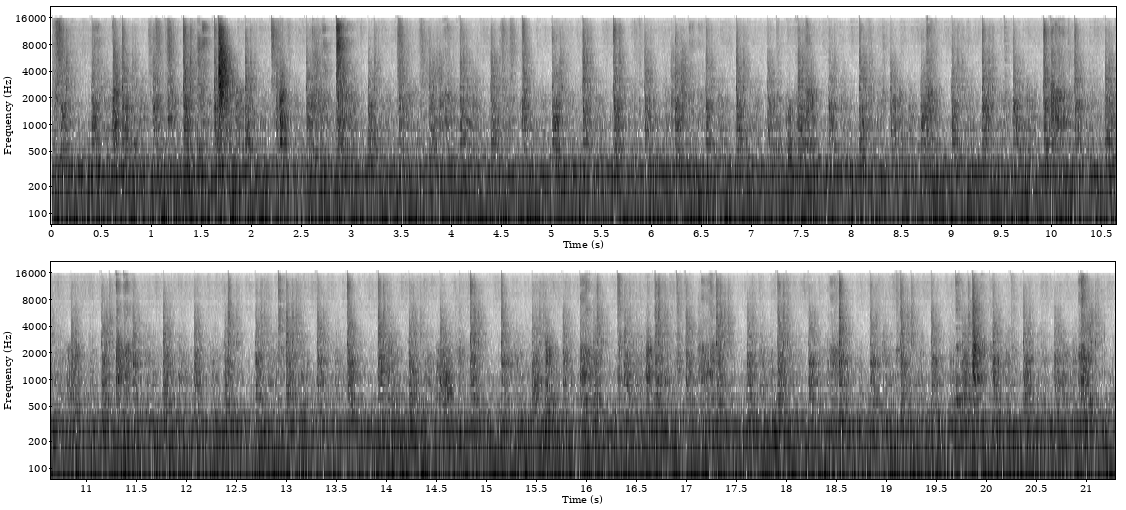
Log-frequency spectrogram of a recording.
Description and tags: My dryer making rhythm :p
Dryer, Rhythm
